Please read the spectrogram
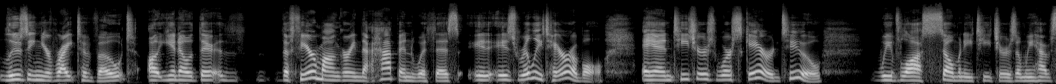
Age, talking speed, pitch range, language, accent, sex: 30-49, 185 wpm, 160-190 Hz, English, American, female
